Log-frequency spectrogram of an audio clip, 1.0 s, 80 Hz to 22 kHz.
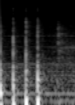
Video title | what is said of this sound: Self-Sufficient in Suburbia Mid Winter 2013 | if you hear me tapping on it nice Hollow sound to it which means this is definitely ready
